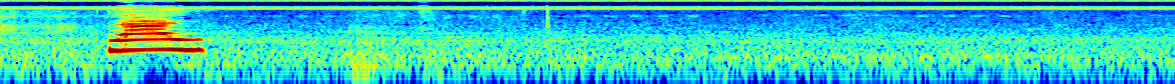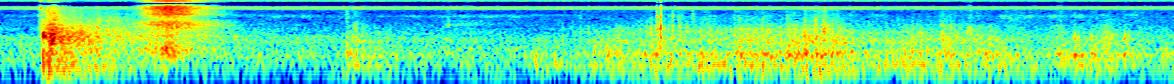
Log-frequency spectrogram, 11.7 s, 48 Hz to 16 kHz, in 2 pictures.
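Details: One of two cats walked in a garden in Beijing in the early morning of 13 August 2013; a single brief, clear meow with stacked harmonics near the start, later a sharp clatter and soft rustling outdoors.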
